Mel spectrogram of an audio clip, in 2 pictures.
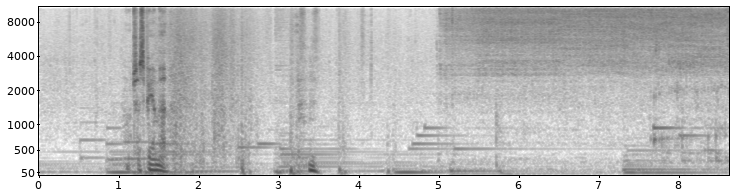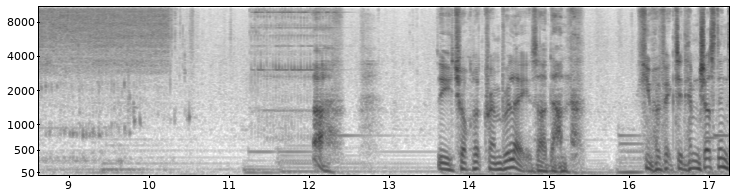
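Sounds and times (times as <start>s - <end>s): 
speech: 1.2s - 1.8s, 13.6s - 15.5s, 16.2s - 17.2s
tap water pouring into a glass: 5.0s - 10.6s.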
